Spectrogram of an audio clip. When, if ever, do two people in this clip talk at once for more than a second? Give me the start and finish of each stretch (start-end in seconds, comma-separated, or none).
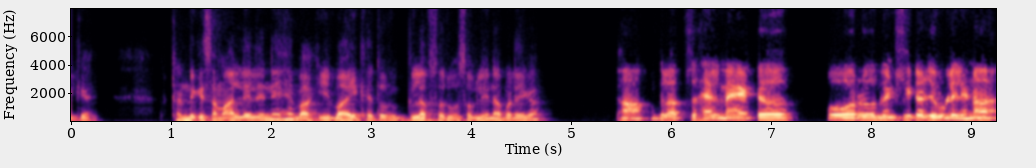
none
